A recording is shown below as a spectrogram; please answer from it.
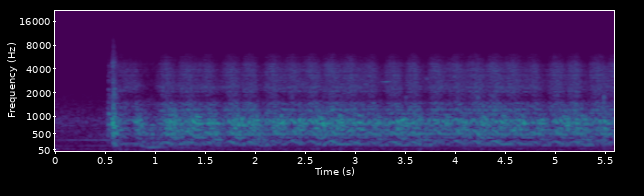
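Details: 1979 International Harvester ACCO 510A 4x4 truck, V-345 (5.6L) petrol V8, about 28,900 on the odometer, not started for about two weeks: catches instantly on the first crank, then settles into a steady, even idle with no misses or knocks; a normal cold start.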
